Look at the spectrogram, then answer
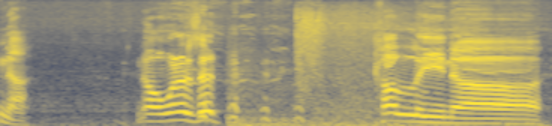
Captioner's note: laughing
